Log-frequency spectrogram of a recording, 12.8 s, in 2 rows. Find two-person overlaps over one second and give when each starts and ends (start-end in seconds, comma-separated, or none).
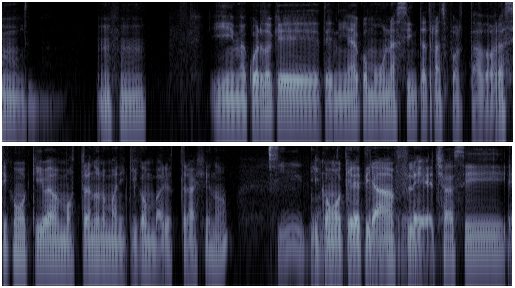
10.2-11.6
